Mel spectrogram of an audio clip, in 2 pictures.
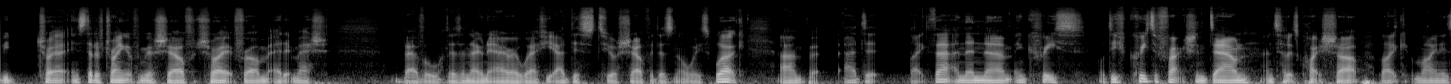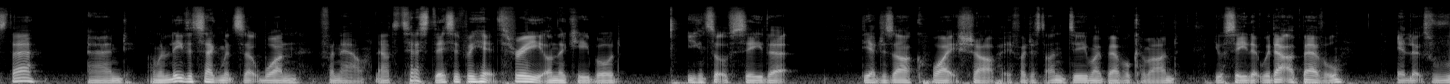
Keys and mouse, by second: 2.3 click, 11.3 alt+click, 12.7 alt+click, 14.0 alt+click, 21.0 3, 21.6 click, 21.9 alt+click, 24.5 ctrl+z, 26.2 click, 26.6 click, 26.9 right click, 27.4 click, 27.6 alt+click.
